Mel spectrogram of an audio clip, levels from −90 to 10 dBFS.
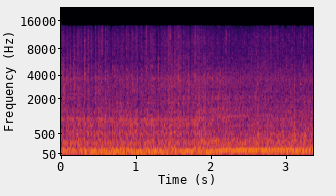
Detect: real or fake fake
